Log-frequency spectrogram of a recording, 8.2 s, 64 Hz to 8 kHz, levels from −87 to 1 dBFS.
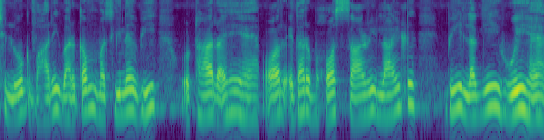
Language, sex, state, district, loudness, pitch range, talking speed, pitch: Hindi, male, Uttar Pradesh, Jalaun, -22 LUFS, 145-180 Hz, 125 wpm, 160 Hz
